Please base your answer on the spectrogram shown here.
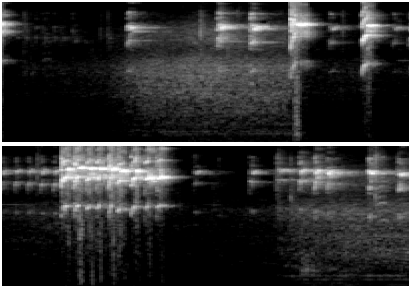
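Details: Fischer's lovebirds singing, a sound played to encourage pairing and mating: sharp high chirps and brief shrill notes scattered over eight seconds, with a dense burst of harsh, overlapping squeaky chatter in the middle and a rustling background.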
